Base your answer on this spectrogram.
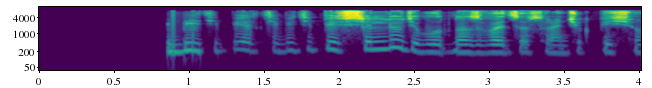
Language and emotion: Russian, angry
